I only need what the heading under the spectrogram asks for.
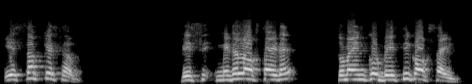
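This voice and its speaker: A high-pitched man teaching chemistry in a classroom, spelling out formulas step by step and breaking off to tell students to stop talking. The sound is dry and dull, like a basic lo-fi recording. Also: darkish tone, dry recording. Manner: dictates formulas slowly, scolds students for chatting. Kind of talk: classroom lecture.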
